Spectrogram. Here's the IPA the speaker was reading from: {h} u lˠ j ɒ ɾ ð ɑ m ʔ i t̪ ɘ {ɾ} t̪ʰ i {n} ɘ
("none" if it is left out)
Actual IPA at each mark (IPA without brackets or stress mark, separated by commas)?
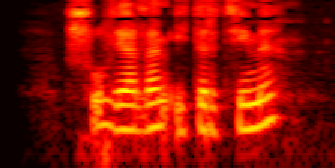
ʃ, ɾ, m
